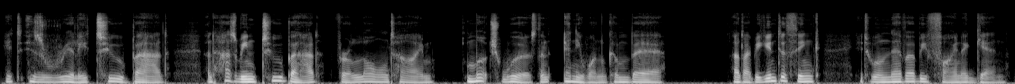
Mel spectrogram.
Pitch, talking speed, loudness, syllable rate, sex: 110 Hz, 190 wpm, -19 LUFS, 4.8 syllables/s, male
